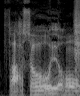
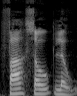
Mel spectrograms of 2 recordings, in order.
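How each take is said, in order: First: It is said in a Jabba the Hutt voice. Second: It is said in his normal voice.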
